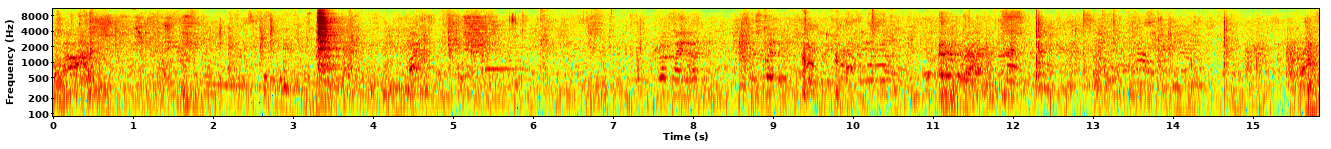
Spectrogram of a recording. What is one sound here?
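Saxophones play in a band, heard in a large echoing hall.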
